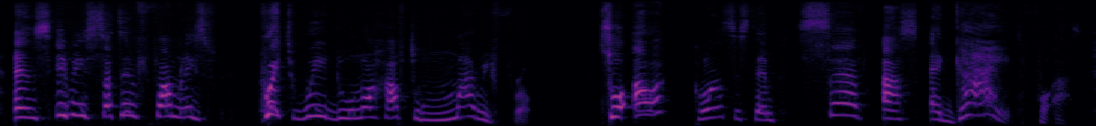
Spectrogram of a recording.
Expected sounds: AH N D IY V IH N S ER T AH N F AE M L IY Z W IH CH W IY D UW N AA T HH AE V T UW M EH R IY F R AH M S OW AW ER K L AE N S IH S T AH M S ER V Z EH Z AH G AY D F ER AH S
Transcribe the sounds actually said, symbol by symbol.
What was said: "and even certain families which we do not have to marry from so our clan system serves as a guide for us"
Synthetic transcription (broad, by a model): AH N IY V IH N S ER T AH N F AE M L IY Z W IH CH W IY D UW N AA T HH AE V T UW M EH R IY F R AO M S OW AW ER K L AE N S IH S T AH M S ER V AA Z AH G AY D F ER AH S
